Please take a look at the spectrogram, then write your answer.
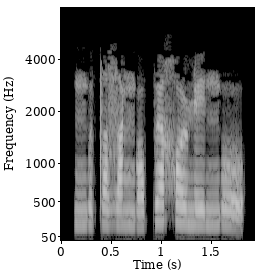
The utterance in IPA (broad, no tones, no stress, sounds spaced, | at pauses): ŋ o t ə zˤ e ŋ ɔ p ɛ χ o ɳ e ŋ o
